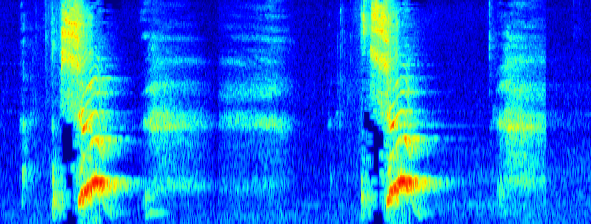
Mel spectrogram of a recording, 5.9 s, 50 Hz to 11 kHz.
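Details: Woman's prolonged sneezing fit of about 46 sneezes: two forceful sneezes, each with a sharp intake and a voiced burst.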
